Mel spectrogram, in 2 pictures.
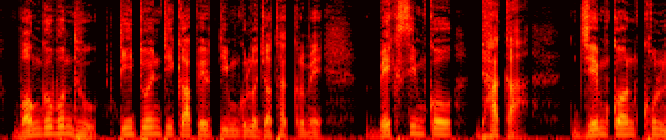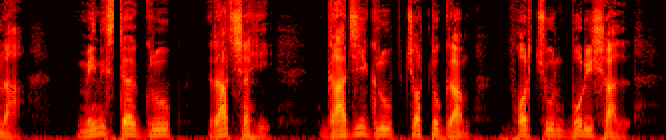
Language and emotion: Bengali, neutral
